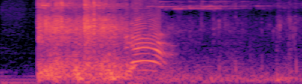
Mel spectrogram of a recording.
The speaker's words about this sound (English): You're just pointing your gun at the target at that point and just sending shots at it.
